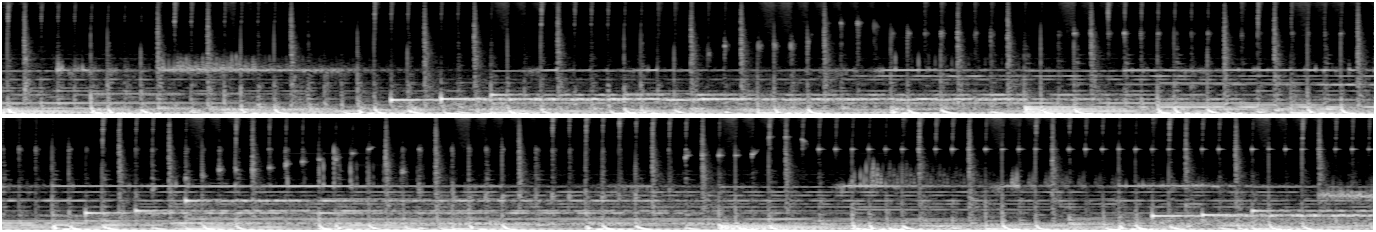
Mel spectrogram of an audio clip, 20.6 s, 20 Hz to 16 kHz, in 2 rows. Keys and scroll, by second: 16.6 super+s, 17.3 Right, 17.4 BackSpace, 17.7 5, 17.8 Return.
